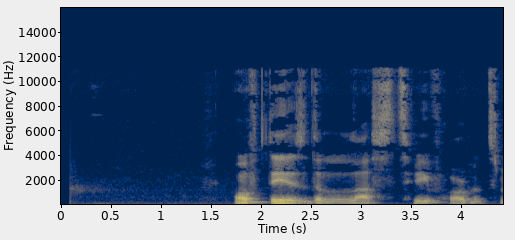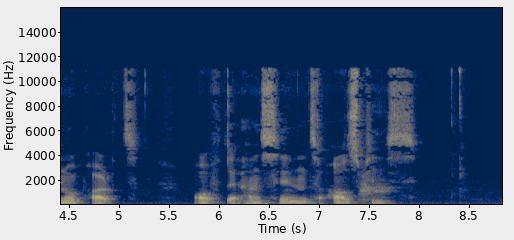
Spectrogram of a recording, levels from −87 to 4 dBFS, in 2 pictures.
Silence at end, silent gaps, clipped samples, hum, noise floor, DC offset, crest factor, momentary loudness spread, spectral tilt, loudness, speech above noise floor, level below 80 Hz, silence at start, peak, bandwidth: 0.9 s; none; under 0.1%; none; -65 dBFS; under 0.1%; 24 dB; 14 LU; -5 dB/octave; -25 LUFS; 40 dB; -54 dBFS; 1.75 s; -2 dBFS; 11.5 kHz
